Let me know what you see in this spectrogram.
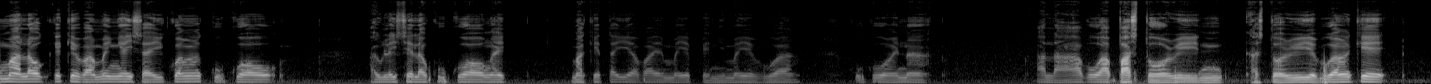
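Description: A speech recording in which the automatic gain control responds to a drop in level of about 11 dB, when the talker moves away at around 6 s, by rising by about 4 dB from 6.09 to 8.08 s, so voice and room noise swell together.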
